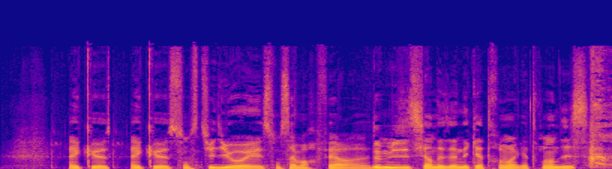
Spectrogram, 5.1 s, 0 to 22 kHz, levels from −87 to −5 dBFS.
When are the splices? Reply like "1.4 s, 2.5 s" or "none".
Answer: 0.9 s, 3.1 s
